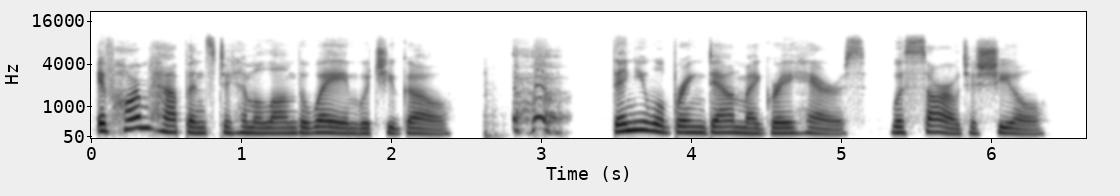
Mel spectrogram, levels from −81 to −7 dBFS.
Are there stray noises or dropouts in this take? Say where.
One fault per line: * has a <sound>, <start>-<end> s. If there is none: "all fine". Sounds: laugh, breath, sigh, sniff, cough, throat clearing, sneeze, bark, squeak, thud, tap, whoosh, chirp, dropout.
* has a cough, 2.6-3.2 s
